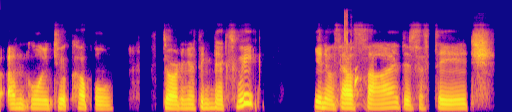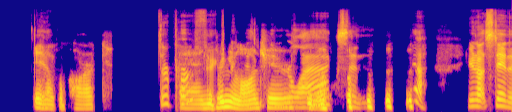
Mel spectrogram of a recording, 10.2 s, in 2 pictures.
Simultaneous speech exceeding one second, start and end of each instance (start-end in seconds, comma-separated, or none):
6.9-8.4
